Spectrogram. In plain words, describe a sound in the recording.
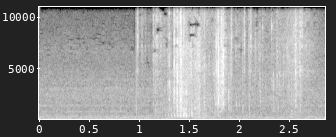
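An electronic scanner switches on with a short whoosh and click.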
